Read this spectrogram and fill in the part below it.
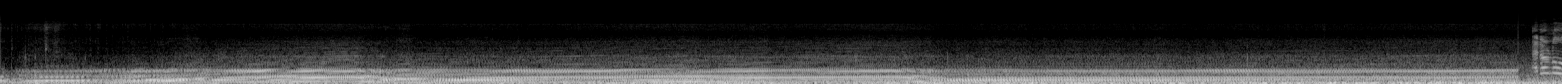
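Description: A Ford 5.0 Coyote V8 fitted with a K&N cold air intake pulls hard at full throttle from a stop, its loud engine note climbing through repeated gear-change sweeps and roaring steadily close by.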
